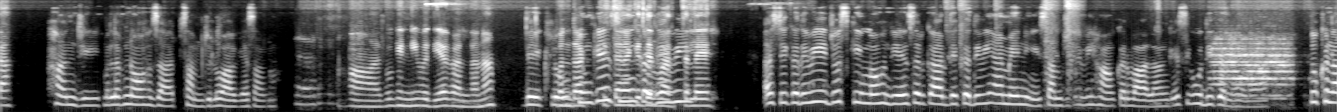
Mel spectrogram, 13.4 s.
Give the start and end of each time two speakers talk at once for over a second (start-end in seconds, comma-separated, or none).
5.6-6.9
